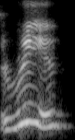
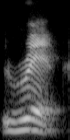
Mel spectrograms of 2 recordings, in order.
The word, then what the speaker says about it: read: pero no se pronunciar aquí en presentes read y en pasado es red como el color read red O sea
